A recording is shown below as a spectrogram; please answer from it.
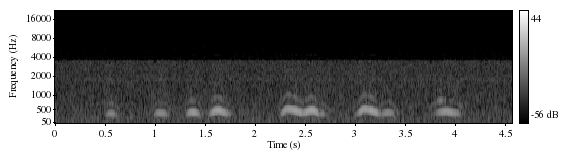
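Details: Great horned owls hooting around 3 am at Audubon Starr Ranch, California, picked up by a ranch webcam: a run of low, soft hoots, some short, others drawn out and doubled, spaced less than a second apart over steady background hiss.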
